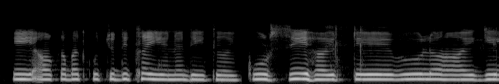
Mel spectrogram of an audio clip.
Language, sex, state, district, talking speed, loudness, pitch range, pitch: Bajjika, female, Bihar, Vaishali, 155 wpm, -24 LUFS, 220-240 Hz, 230 Hz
